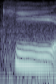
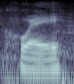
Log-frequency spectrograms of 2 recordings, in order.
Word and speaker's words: quay: also today I learned it's pronounced key and not Quay oh double experience cuz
